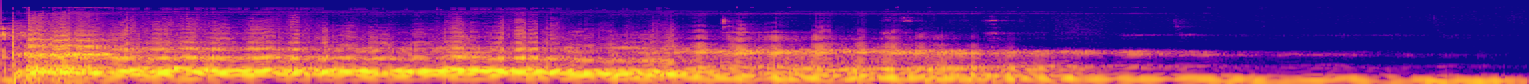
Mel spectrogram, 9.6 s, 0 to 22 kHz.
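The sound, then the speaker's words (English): A large, about 8-foot-tall bronze bell at a shrine is struck once by a big iron-bound log hung from the roof and swung into it, releasing a deep, resonant boom with layered humming overtones that sustains loudly and slowly fades over several seconds. “And you swing the thing back and thrust it down and it falls in, hits the bell with a...”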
